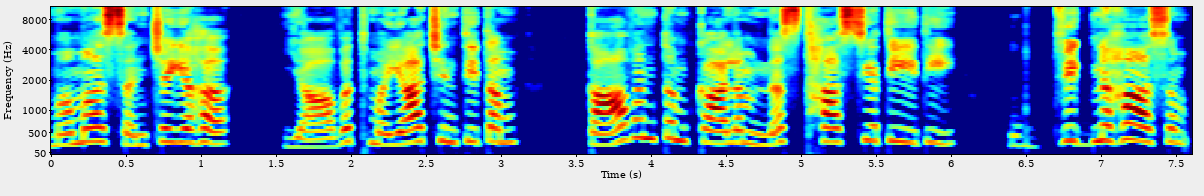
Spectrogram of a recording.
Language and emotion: Sanskrit, fearful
